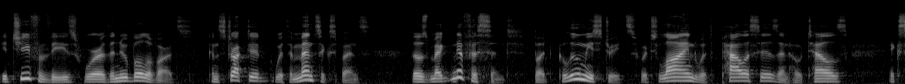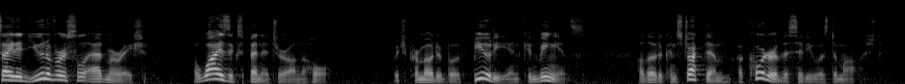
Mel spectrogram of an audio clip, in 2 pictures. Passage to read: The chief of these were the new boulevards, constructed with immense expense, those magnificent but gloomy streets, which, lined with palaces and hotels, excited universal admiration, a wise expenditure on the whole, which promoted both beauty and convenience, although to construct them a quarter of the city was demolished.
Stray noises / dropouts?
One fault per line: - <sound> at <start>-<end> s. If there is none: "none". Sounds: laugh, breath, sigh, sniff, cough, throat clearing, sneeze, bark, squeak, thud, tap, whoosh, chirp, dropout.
none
